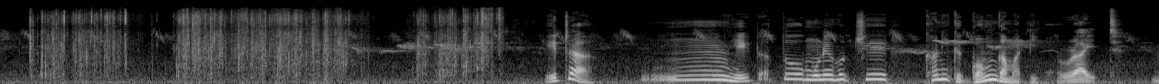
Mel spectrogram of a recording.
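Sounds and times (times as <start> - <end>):
paper wrapper being unfolded: 0.0 - 5.1
speech: 5.4 - 11.5.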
